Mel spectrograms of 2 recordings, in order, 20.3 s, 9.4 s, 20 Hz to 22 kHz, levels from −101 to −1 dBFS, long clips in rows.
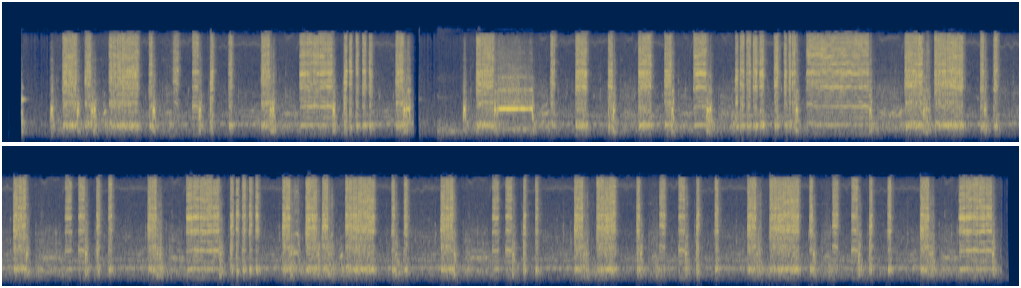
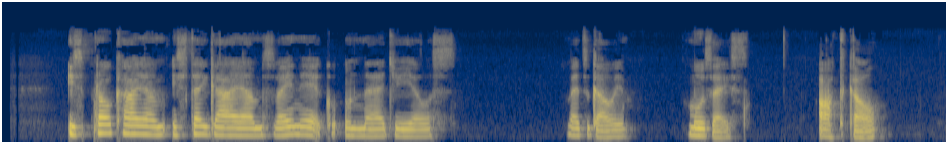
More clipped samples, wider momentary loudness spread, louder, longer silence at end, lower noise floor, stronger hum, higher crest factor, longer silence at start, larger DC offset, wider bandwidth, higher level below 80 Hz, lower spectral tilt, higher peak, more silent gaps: neither; second, 9 LU vs 14 LU; first, -21 LUFS vs -25 LUFS; second, 0.2 s vs 0.7 s; second, -49 dBFS vs -76 dBFS; neither; second, 18 dB vs 24 dB; second, 0.2 s vs 0.65 s; neither; about the same, 10.5 kHz vs 11 kHz; second, under -90 dBFS vs -74 dBFS; second, 3.5 dB/octave vs -5.5 dB/octave; second, -6 dBFS vs -2 dBFS; neither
